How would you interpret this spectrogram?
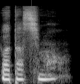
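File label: Voice limit break, Japanese; ruina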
